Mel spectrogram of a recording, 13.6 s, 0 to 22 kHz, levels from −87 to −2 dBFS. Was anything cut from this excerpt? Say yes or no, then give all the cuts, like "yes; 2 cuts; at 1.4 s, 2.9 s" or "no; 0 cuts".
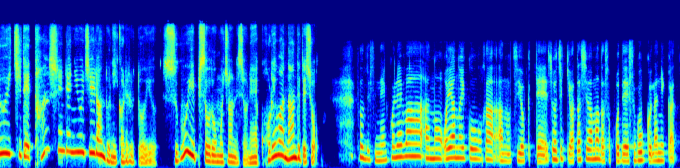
no; 0 cuts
